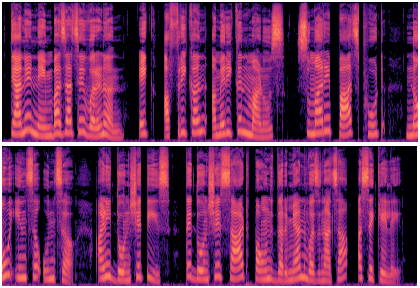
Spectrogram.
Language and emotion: Marathi, neutral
